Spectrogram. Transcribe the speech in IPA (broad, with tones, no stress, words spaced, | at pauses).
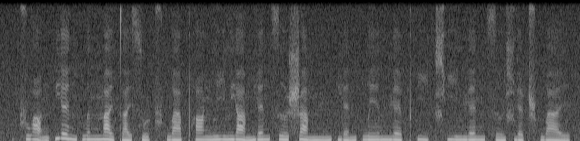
ʈ͡ʂwɑ̰˨˩ŋ pjɛ˥˨n pwə˦nma˥˨ɪ̯t̪a˩ɪ̯ sṵ˨˩ʈ͡ʂʰwä˨˦ pʰɑ˦ŋli˦ljä˥˨ mjɛ˦nsɹ̩˦ʂä˥˨ my˨˦npjɛ˨˦npwe˦ɪ̯ n̪ɥɛ˥˨pʰi˥˨ t͡ɕʰi˦lɥɛ˦n sɹ̩˨˦ɕɥɛ˧ʈ͡ʂʰwa˥˨ɪ̯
